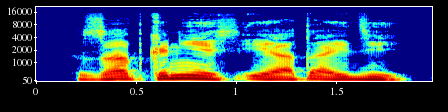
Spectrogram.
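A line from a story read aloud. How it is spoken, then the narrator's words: Barked. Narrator (Russian): рявкнул охранник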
